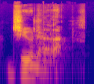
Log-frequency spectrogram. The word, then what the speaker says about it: Djunah: DJUNAH, Juna. – It's a silent D.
